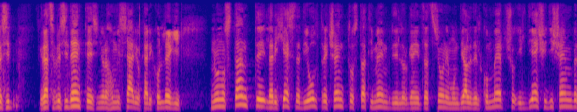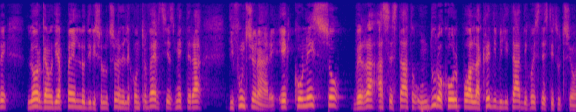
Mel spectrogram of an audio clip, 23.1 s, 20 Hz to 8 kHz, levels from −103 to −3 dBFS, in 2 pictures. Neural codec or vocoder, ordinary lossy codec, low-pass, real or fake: none; none; 7.2 kHz; real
